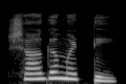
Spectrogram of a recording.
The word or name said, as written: ಶಾಗಮಟ್ಟಿ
